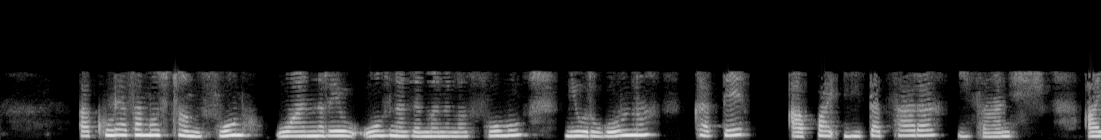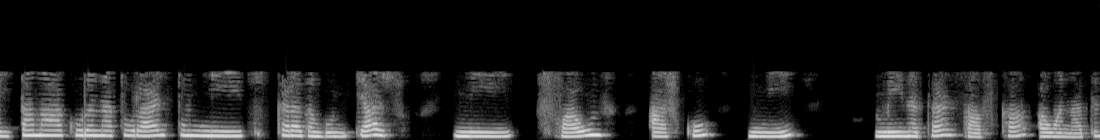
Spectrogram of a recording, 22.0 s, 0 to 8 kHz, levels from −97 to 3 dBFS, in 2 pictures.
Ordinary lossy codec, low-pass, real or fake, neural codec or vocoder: AAC, 16 kbps; 7.2 kHz; fake; codec, 24 kHz, 0.9 kbps, WavTokenizer, medium speech release version 2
